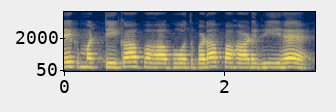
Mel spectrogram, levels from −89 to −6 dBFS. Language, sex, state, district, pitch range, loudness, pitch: Hindi, female, Uttar Pradesh, Shamli, 210-225 Hz, -14 LUFS, 220 Hz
